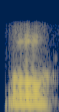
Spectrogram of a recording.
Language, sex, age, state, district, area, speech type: Manipuri, male, 45-60, Manipur, Ukhrul, rural, conversation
